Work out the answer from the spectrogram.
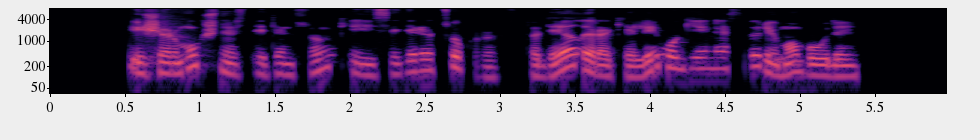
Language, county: Lithuanian, Vilnius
